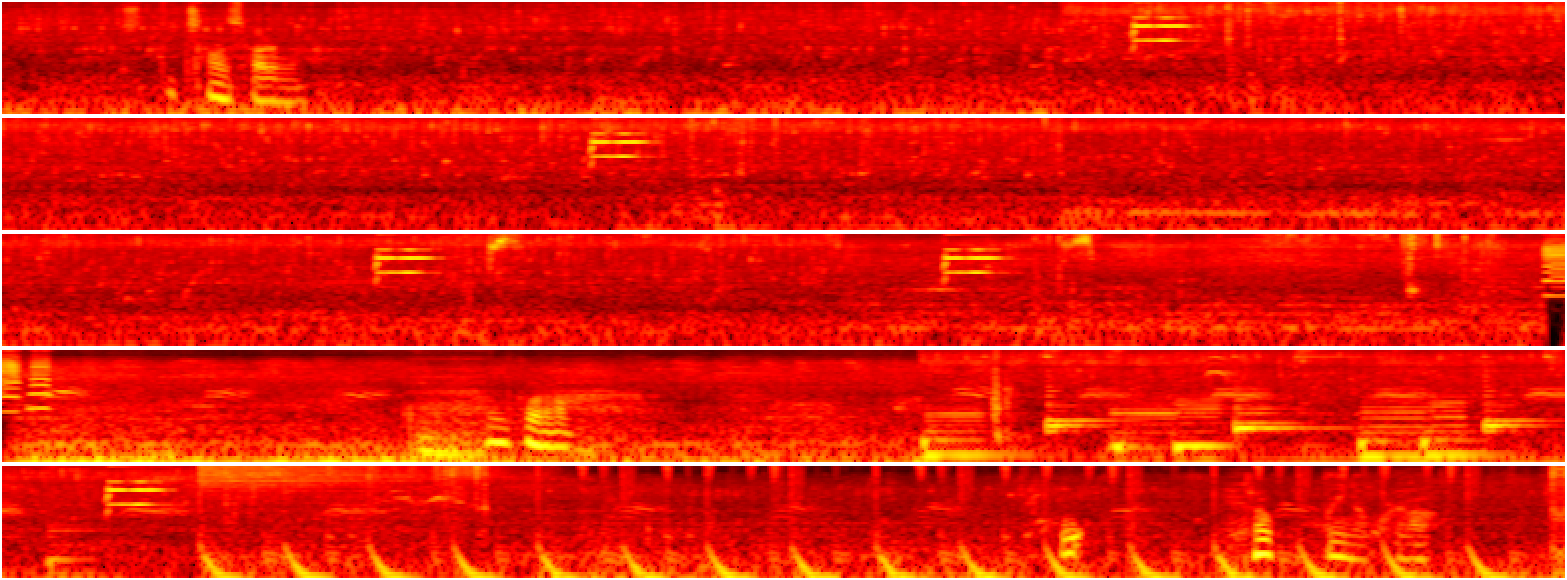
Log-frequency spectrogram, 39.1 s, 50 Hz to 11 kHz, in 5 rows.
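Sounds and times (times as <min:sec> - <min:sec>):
trickle of running water: 0:00.0 - 0:23.7, 0:28.1 - 0:34.1.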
